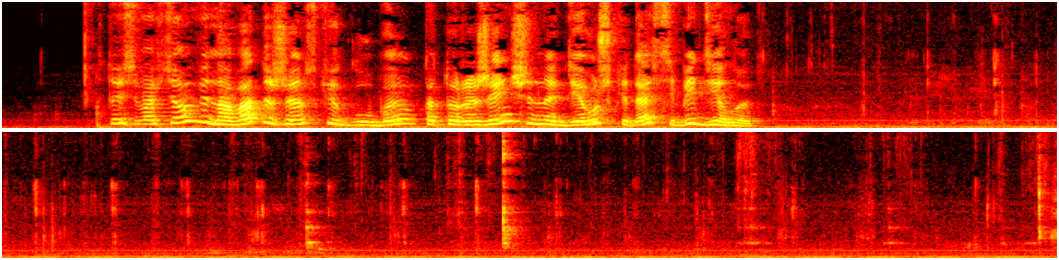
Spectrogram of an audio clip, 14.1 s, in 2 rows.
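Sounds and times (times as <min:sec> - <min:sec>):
low steady hum: 0:00.0 - 0:14.0
close-up chewing: 0:04.8 - 0:14.0.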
